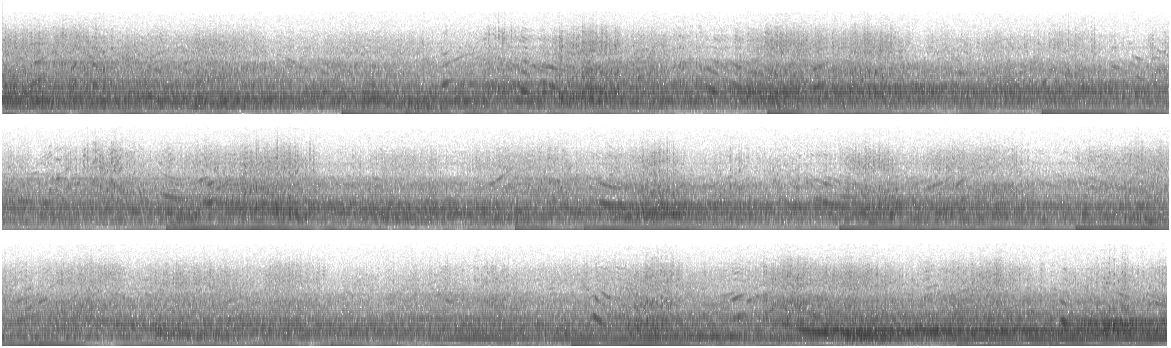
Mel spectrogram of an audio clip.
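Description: Free-improvised experimental music for live electronics and guitar: layered drones criss-crossed by sliding pitch glides over a deep bass that switches on and off in blocks. Late on, a steady held tone enters and the texture swells louder.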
